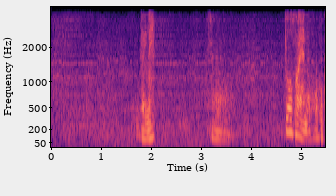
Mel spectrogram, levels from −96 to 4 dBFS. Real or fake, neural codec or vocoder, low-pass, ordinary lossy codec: fake; codec, 44.1 kHz, 1.7 kbps, Pupu-Codec; 3.6 kHz; none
